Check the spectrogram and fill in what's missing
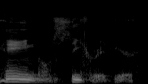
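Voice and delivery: very low, very soft aside; muttered aside. Retold or imitated. Recalling his own thought, softly muttered. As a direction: mutter it under your breath. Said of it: "I'm going like".

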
